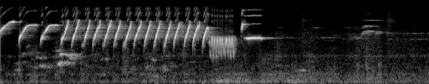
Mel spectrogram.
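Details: Lively canary singing meant to stir other canaries and bring females quickly into breeding condition, also used as a tutor for young birds. Rising whistled notes lead into a rapid high trill, a short buzzy note, then a thin whistle before quiet.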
